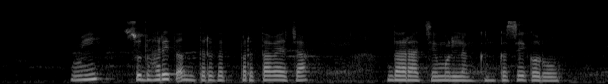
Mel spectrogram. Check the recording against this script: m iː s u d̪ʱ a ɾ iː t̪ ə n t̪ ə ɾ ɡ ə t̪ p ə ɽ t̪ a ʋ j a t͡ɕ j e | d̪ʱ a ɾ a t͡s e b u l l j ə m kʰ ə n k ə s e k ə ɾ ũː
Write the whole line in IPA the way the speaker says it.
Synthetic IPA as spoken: m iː s u d̪ʱ a ɾ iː t̪ ə n t̪ ə ɾ ɡ ə t̪ p ə ɾ t̪ a ʋ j a t͡ɕ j a | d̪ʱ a ɾ a t͡s e m u l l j ə ŋ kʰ ə n k ə s e k ə ɾ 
